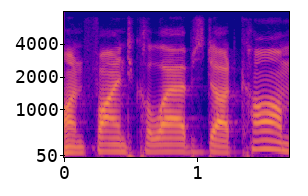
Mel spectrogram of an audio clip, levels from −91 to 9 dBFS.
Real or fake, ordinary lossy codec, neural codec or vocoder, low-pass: real; Opus, 64 kbps; none; 7.2 kHz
